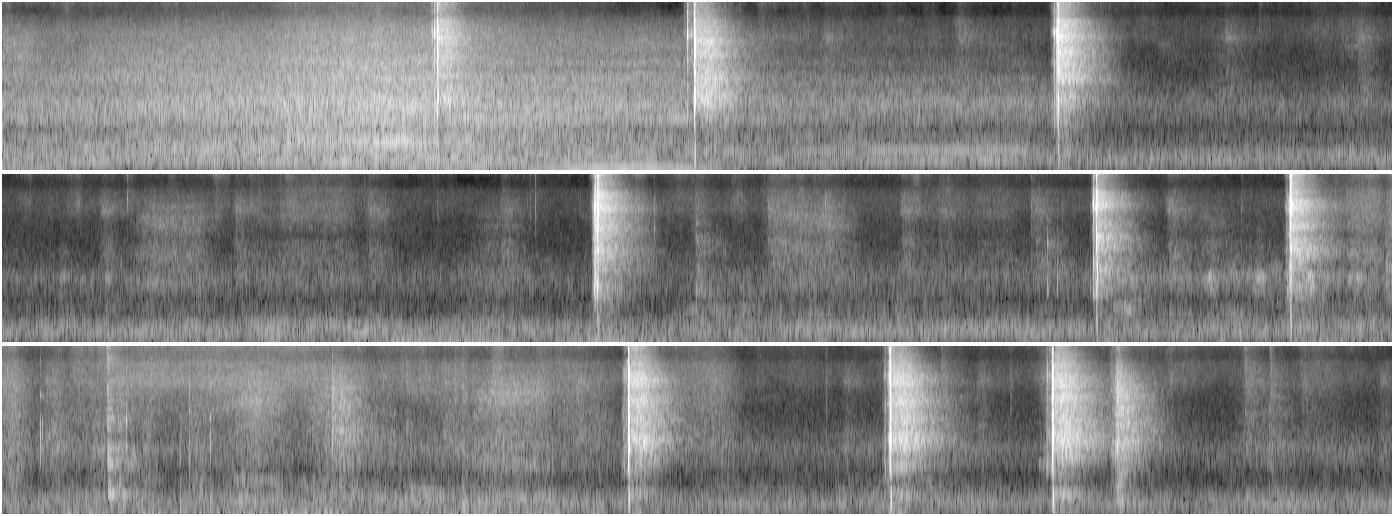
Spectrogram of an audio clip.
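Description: Plier-style dog nail clipper snipping through the tips of a dog's toenails: about nine sharp, crisp clicks spaced unevenly a few seconds apart. A steadier pitched sound runs under the first five seconds.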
